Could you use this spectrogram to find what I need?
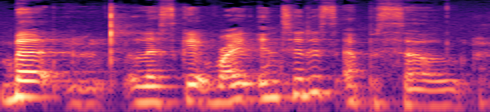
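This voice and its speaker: Amid noticeable background noise, a woman speaks at a fairly slow pace in an animated tone with lively intonation. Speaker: YouTuber reality TV reviewer. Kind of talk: casual recap commentary.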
